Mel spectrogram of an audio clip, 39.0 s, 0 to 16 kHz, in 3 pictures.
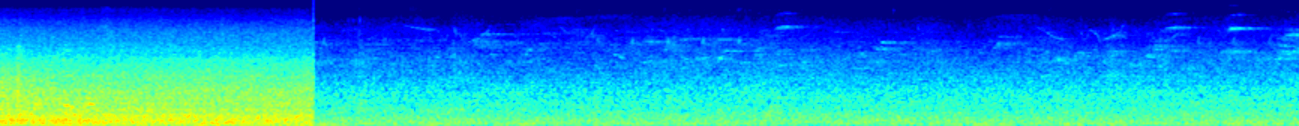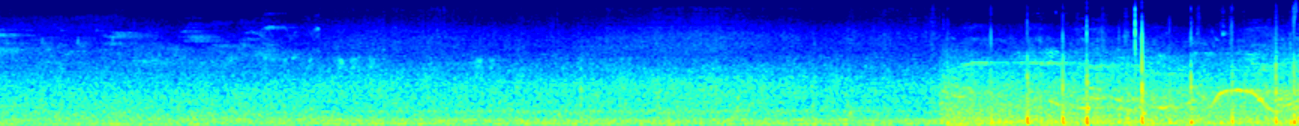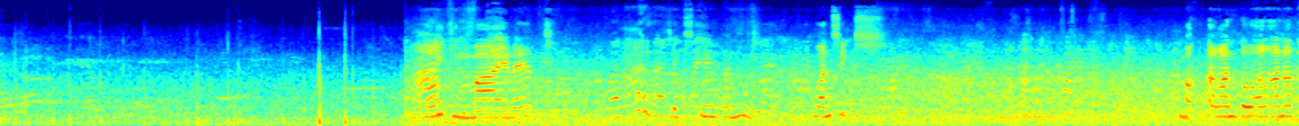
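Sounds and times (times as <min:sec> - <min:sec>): rush of noise: 0:00.0 - 0:03.2.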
